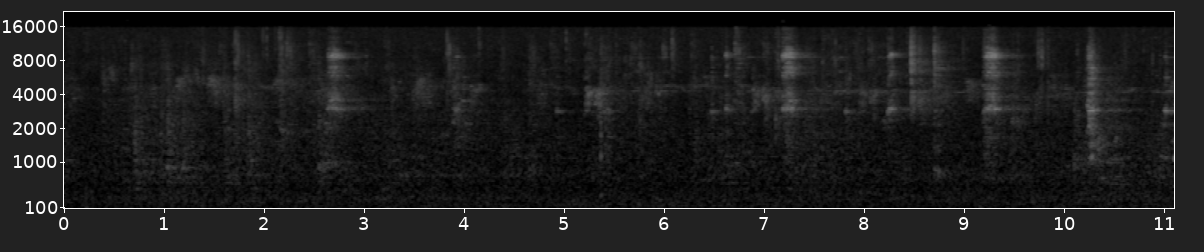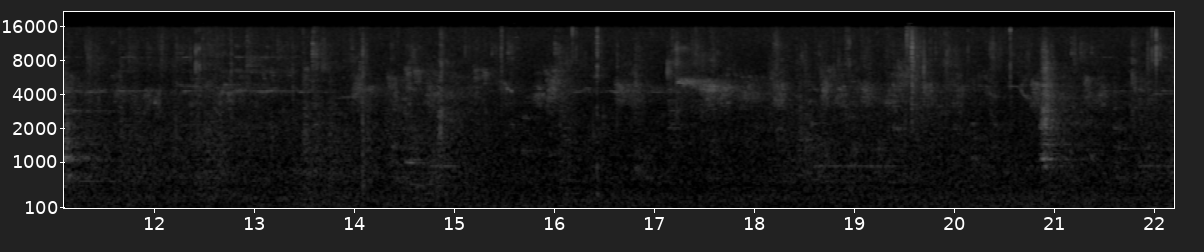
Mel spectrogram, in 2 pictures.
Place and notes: Buzludzha, Bulgaria, inside hall - Buzludzha, Bulgaria, large hall 4
Part four of the concert of remnants of the house of communism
